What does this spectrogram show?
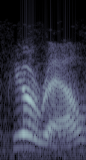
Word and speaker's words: puerile: You've been pronouncing them words all wrong. What do you mean? Well, I found out in night school that the correct pronunciation is puerile and banal.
